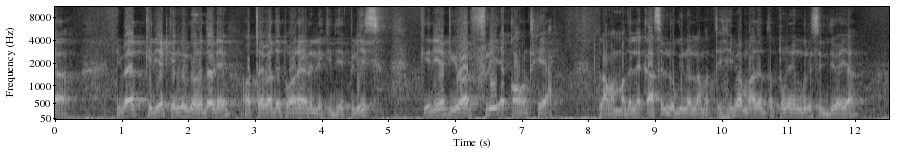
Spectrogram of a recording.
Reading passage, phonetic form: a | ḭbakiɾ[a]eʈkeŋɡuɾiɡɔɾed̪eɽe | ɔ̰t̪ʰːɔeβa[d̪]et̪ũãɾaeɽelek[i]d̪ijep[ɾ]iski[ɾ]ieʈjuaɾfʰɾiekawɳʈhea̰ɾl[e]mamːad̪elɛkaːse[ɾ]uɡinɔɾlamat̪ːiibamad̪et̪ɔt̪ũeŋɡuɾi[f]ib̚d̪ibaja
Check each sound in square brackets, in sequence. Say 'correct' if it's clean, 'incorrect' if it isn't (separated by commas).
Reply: incorrect, correct, correct, incorrect, correct, incorrect, incorrect, incorrect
